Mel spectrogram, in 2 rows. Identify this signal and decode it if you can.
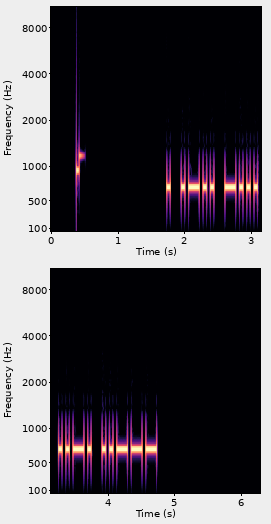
Morse code, heard as a keyed tone, about 22 wpm, 700 Hz. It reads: ELBF2
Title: Code Groups - 5 Letter:Numbers - 22wpm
